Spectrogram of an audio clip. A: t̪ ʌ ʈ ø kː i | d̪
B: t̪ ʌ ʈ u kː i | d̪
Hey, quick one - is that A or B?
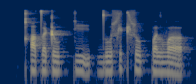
B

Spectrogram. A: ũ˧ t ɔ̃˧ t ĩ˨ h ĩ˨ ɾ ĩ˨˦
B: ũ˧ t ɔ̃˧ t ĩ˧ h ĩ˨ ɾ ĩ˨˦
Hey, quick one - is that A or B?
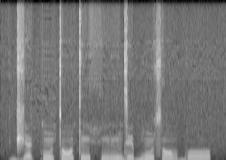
B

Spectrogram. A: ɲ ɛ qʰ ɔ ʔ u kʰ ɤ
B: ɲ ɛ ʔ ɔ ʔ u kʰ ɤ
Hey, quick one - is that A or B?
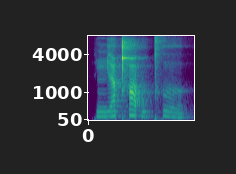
A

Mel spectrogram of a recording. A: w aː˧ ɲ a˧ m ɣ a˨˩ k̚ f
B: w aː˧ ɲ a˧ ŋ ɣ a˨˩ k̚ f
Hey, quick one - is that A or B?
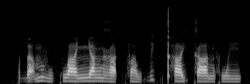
B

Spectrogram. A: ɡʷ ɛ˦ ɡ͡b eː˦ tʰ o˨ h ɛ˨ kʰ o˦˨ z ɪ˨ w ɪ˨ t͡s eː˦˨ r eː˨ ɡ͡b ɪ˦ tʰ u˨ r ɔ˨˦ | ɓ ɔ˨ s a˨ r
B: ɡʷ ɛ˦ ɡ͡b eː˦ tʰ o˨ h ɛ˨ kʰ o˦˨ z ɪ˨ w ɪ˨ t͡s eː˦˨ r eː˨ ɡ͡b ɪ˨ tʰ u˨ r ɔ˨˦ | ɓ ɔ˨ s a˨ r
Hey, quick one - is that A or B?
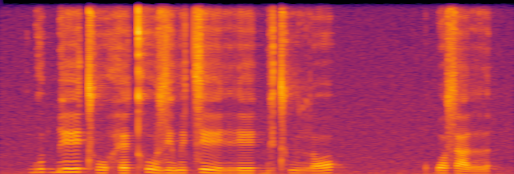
B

